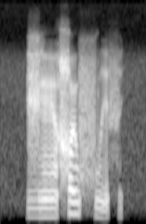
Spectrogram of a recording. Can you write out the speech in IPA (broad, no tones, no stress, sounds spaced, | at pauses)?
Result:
ɣ ẽ χ ʉ xʷ i θ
